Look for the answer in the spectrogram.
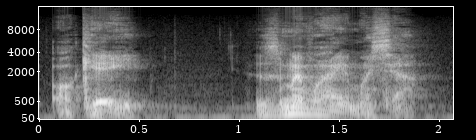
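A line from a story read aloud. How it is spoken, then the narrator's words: Whispered. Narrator (Ukrainian): прошепотів Джордж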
